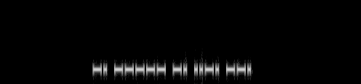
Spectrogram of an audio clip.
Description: Morse code, heard as a keyed tone, about 46 wpm, 700 Hz. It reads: N0NFG
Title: USA Call Signs - 5 Characters - 2x Character Spacing - 45wpm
